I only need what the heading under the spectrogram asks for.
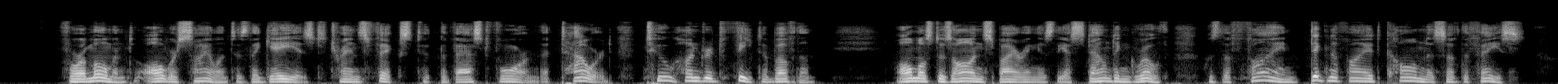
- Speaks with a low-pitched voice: Yes, low, 125 Hz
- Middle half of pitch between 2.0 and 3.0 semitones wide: No, average, 4.4 semitones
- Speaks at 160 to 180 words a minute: No, average, 140 wpm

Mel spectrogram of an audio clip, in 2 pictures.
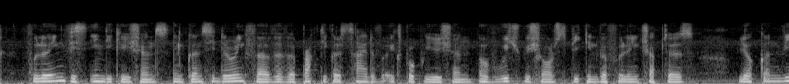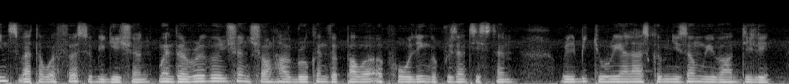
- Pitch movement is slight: Yes, narrow, 2.3 semitones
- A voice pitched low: Yes, low, 120 Hz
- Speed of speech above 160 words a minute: Yes, average, 175 wpm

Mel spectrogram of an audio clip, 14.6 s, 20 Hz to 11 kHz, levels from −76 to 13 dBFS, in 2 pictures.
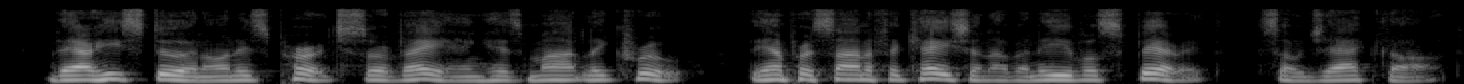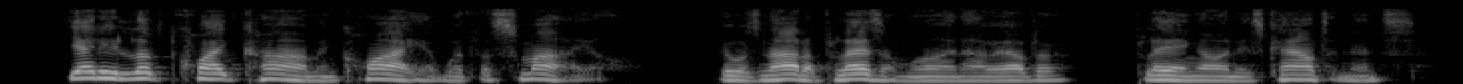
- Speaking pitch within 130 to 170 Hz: Yes, medium, 140 Hz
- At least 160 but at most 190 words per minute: Yes, average, 165 wpm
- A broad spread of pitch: No, average, 3.3 semitones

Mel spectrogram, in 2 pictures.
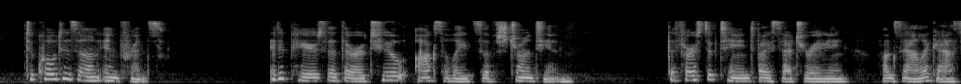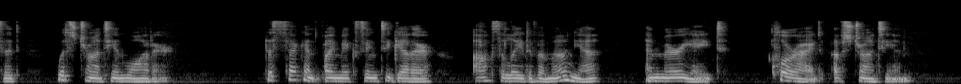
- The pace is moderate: No, slow, 115 wpm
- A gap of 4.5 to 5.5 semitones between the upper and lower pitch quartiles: No, average, 3.2 semitones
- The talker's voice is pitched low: No, medium, 145 Hz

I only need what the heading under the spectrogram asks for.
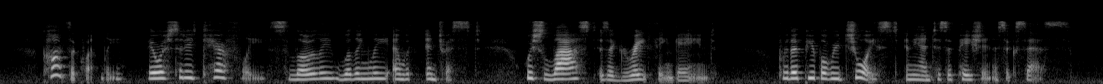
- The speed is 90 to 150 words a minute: Yes, average, 140 wpm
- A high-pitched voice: Yes, very high, 260 Hz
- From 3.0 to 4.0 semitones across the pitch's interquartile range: Yes, average, 3.5 semitones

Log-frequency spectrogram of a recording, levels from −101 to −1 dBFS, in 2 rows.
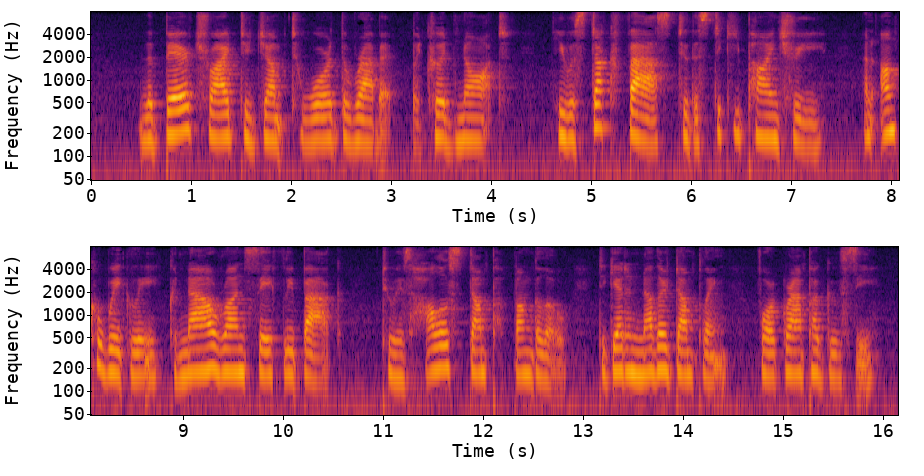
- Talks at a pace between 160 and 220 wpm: No, average, 150 wpm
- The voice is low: No, medium, 170 Hz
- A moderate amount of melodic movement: No, narrow, 2.0 semitones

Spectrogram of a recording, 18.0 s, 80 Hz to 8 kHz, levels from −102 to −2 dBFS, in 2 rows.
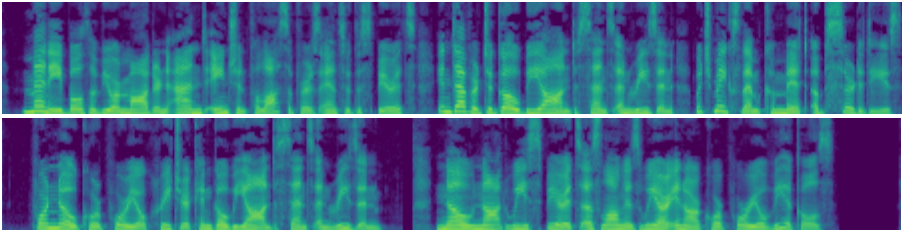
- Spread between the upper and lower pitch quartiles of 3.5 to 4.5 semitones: Yes, average, 3.8 semitones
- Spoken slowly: No, average, 155 wpm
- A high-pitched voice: Yes, high, 215 Hz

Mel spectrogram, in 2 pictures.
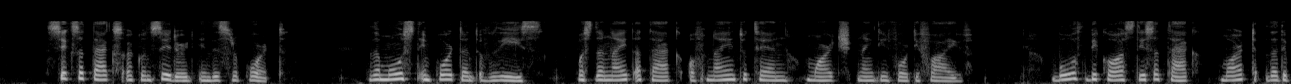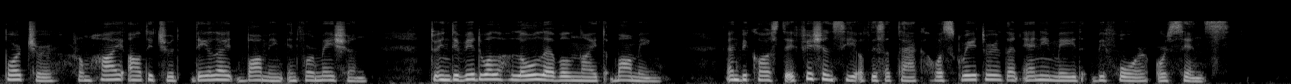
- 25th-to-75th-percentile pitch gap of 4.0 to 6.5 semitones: No, average, 3.3 semitones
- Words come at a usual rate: No, slow, 130 wpm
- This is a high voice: Yes, high, 195 Hz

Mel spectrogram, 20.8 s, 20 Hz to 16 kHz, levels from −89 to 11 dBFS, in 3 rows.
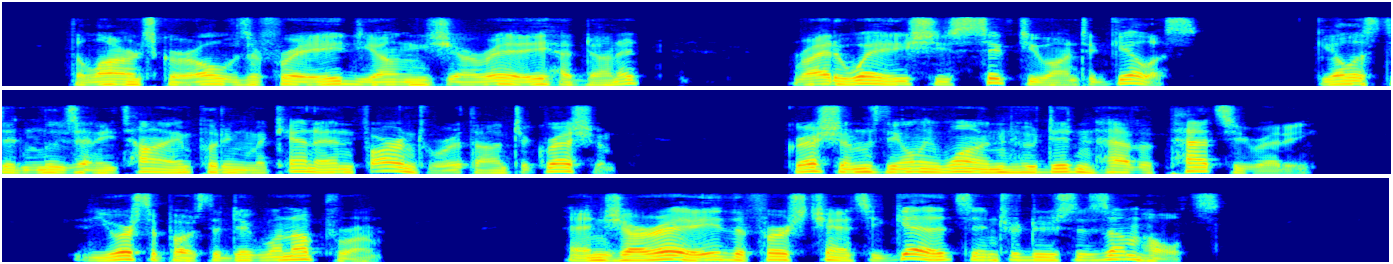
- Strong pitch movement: No, average, 3.7 semitones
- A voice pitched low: Yes, low, 120 Hz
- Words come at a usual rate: Yes, average, 160 wpm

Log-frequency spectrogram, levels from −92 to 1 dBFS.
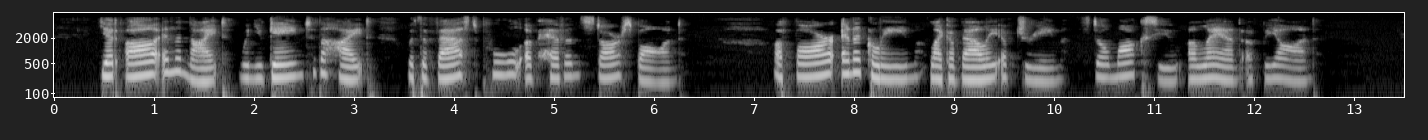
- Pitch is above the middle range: Yes, high, 230 Hz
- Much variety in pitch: No, average, 3.0 semitones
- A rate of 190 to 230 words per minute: No, average, 150 wpm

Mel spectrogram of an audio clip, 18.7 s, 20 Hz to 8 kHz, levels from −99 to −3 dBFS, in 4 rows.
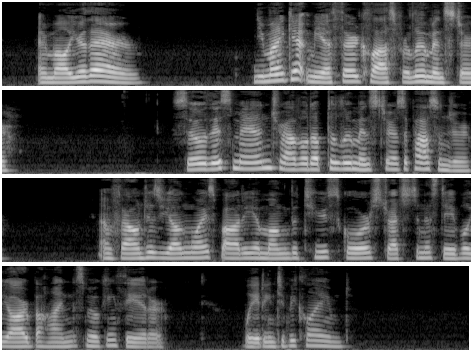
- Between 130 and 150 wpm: Yes, average, 145 wpm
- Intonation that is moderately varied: Yes, average, 3.0 semitones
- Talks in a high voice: No, medium, 175 Hz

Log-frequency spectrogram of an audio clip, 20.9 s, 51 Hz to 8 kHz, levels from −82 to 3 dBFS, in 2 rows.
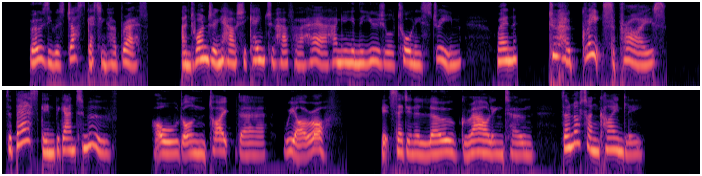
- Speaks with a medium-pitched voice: No, high, 195 Hz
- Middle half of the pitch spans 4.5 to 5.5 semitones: No, average, 3.9 semitones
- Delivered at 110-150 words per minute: Yes, average, 140 wpm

